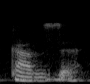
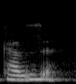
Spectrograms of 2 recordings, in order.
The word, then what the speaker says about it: casa: Nada de dizer à espanhola caça, é casa. Um S entre 2 vogais vai ter o som de Z, casa.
